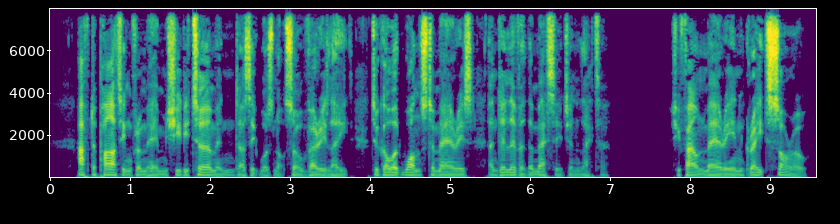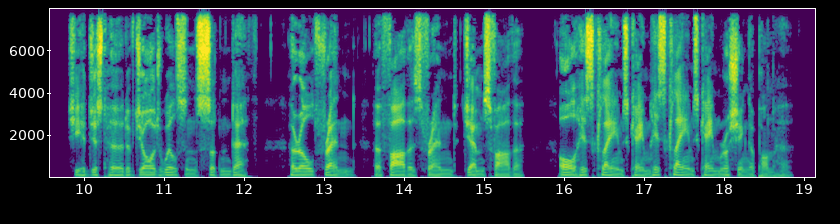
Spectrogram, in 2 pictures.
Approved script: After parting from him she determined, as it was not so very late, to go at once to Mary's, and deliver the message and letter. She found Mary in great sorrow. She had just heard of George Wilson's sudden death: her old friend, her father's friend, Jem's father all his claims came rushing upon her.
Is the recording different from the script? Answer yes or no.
yes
